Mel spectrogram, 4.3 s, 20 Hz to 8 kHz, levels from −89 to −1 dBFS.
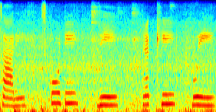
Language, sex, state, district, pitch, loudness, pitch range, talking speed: Hindi, female, Chandigarh, Chandigarh, 220 Hz, -15 LUFS, 210-250 Hz, 70 wpm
